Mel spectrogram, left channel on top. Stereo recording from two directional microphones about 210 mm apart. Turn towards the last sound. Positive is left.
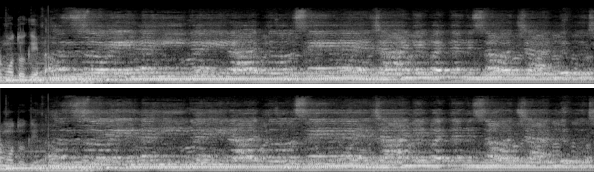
turn(degrees=20)  # may be behind; listen again after turning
